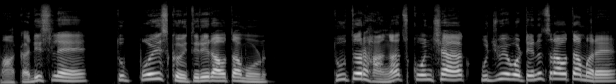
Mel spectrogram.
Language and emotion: Goan Konkani, surprised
